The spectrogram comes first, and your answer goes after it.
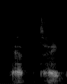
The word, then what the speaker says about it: apatite: Apatite is how you say the example mineral here.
